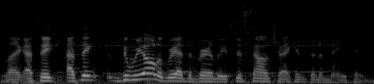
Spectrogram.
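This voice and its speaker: A man's voice: mid-range voice, fast talker. A man streaming a story game, chatting casually with his chat and laughing often. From Georgia, US. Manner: chatty and animated, laughs often, reads game text aloud. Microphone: desk mic. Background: game soundtrack music.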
